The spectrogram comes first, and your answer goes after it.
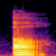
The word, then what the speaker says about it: as: Okay, as usual in French, final S is not pronounced. Tu as. Tu as.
